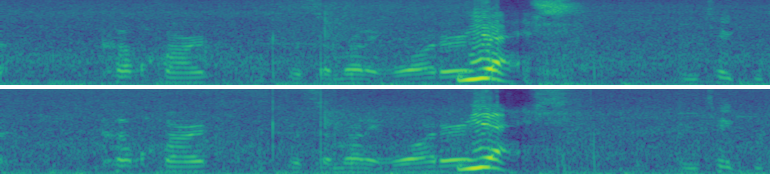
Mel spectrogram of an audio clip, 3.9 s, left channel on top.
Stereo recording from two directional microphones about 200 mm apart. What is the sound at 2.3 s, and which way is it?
Speech, 30° left (ahead or behind).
